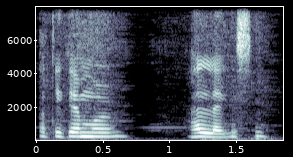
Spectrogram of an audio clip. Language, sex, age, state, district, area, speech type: Assamese, female, 18-30, Assam, Morigaon, rural, spontaneous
